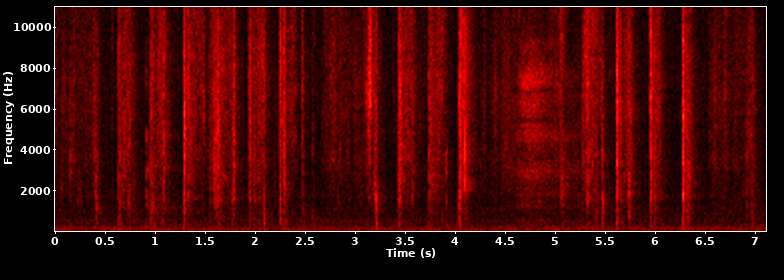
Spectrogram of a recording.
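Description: A deck of tarot cards is shuffled by hand, rapid close riffling and flicking in repeated quick bursts, with a faint voice in the background.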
